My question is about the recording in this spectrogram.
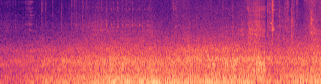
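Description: A steady low rumbling noise that swells over the first second and a half and then holds.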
